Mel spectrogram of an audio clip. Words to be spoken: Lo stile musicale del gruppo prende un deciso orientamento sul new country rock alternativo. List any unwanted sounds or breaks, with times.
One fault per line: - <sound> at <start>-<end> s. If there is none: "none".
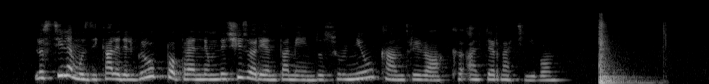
- thud at 6.0-6.7 s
